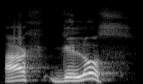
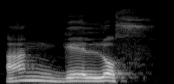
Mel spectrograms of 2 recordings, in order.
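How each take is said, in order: First: Aggelos with both g sounds as akgelos; wrongly sounded aggelos, akgelos, slowly drawn out; wrong pronunciation. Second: Ángelos said slowly, ang-gelos with an ng sound; slow model ángelos with ng; correct pronunciation. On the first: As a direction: say aggelos letter by letter, a hard k then g. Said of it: "En vez de pronunciar". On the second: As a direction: spell out ángelos slowly, n before the g. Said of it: "con letras cursivas la pronunciación". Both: Shown as a demonstration.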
